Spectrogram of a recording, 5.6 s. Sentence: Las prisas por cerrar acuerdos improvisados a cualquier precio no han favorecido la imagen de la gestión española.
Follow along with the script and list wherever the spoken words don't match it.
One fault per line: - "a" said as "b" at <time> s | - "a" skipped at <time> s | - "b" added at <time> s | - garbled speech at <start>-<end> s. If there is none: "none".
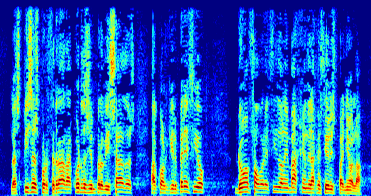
none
